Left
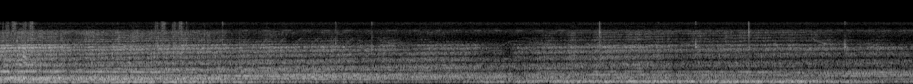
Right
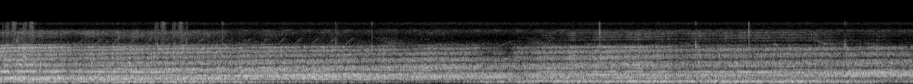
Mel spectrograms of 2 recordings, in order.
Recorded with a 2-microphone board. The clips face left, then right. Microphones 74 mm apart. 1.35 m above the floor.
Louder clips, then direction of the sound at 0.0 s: Right 6 dB; 30° right (ahead or behind).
